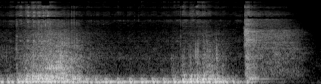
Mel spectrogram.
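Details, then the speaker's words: Coleman UT125 quad, started with choke on after sealing intake with dielectric grease and adding some oil to the cylinder: small revs with an uneven throaty blat, then clean shutoff; runs fine, smoking from the added oil. "hey sounds pretty nice"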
